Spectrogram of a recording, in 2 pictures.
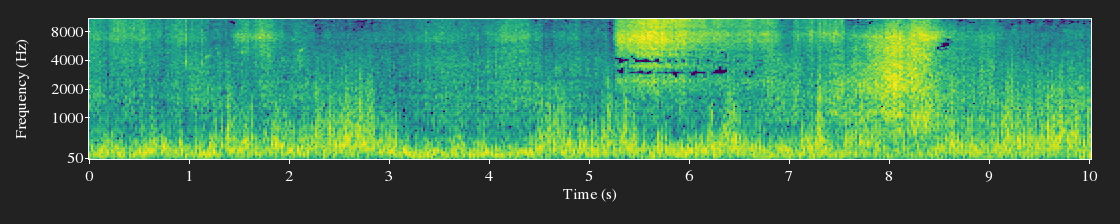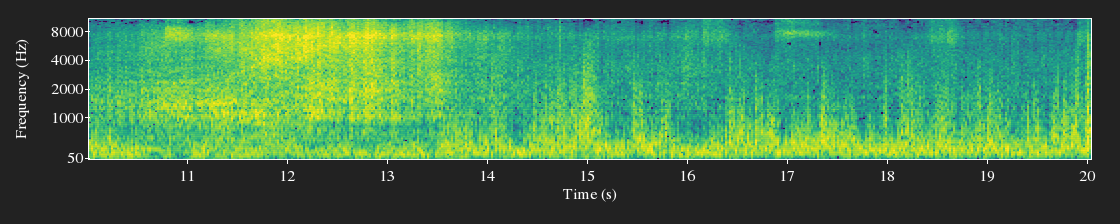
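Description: Steady, loud wind rush buffeting the microphone of a camera carried on a bicycle coasting fast downhill on an asphalt road.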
